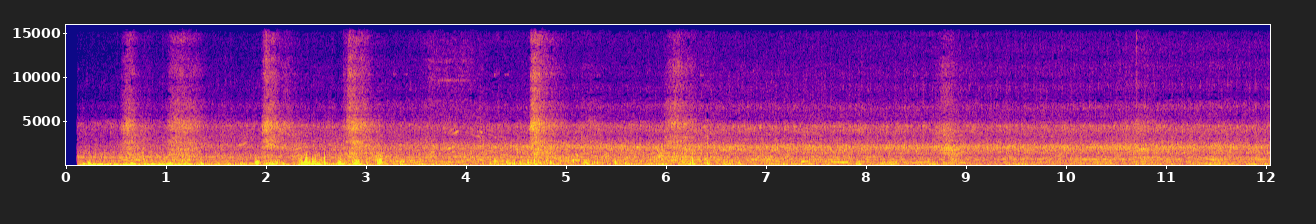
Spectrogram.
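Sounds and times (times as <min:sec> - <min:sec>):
steam locomotive wheels rumbling: 0:00.1 - 0:12.0
steam exhaust hiss: 0:00.4 - 0:06.7.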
